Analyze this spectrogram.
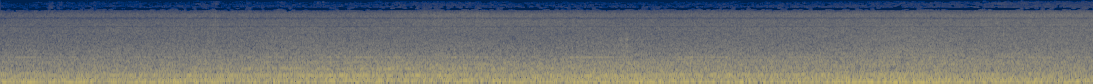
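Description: Steady city street ambience: a continuous low traffic rumble with a faint wavering hum.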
